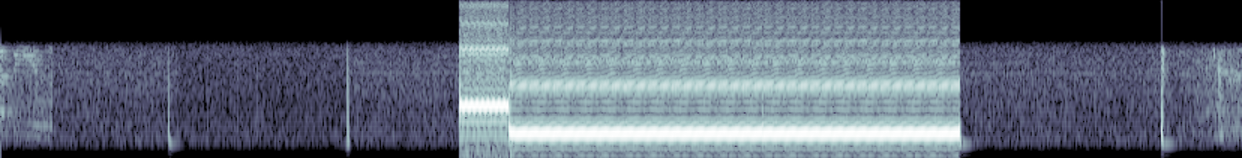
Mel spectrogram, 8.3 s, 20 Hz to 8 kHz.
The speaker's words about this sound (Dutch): Echo 3 Air, stand by for tone.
